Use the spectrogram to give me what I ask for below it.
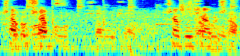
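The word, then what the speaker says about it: shabu-shabu: Shabu Shabu. Yeah. Okay. It was really good. The right pronunciation.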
